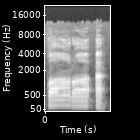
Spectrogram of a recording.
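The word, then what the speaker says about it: قرأ: And another example at the end, we say qara'a. Also here we don't pronounce alif, we pronounce hamza.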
